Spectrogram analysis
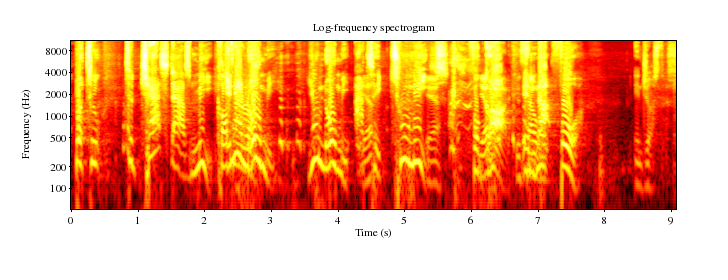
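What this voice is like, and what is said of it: Ray Lewis impression. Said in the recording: “I want to thank Ray Lewis for stopping by. ... That was a great impersonation.”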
